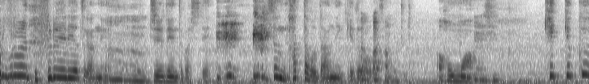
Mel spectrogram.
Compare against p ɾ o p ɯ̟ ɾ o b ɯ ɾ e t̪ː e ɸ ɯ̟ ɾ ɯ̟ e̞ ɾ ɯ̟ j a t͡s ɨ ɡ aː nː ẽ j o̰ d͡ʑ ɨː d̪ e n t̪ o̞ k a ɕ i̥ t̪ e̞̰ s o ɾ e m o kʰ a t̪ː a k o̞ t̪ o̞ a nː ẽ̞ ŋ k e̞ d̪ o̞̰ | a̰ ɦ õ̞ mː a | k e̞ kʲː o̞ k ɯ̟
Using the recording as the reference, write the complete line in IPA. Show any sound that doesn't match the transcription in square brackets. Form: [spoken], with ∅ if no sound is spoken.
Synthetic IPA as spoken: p ɾ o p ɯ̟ ɾ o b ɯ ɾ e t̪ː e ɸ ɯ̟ ɾ ɯ̟ e̞ ɾ ɯ̟ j a t͡s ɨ ɡ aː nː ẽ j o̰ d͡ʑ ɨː d̪ e n t̪ o̞ k a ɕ i̥ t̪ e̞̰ s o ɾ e m o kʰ a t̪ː a k o̞ t̪ o̞ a nː ẽ̞ ŋ k e̞ d̪ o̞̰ | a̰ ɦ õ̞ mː a | k e̞ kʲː o̞ k ɯ̟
